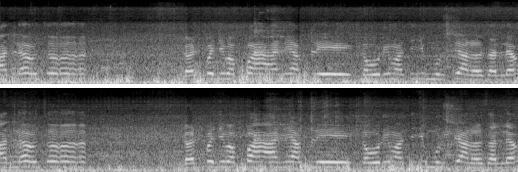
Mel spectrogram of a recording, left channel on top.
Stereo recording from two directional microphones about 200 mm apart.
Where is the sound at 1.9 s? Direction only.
15° right (ahead or behind).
